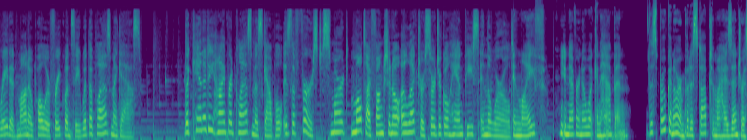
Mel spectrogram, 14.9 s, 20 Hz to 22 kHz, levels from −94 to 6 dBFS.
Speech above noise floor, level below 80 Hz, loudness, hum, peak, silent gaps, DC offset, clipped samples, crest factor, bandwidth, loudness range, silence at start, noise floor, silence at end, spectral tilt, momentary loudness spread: 26 dB; -48 dBFS; -21 LUFS; none; -4 dBFS; 12.76-12.82 s; under 0.1%; under 0.1%; 18 dB; over 20 kHz; 4 LU; 0 s; -47 dBFS; 0 s; -5.5 dB/octave; 7 LU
